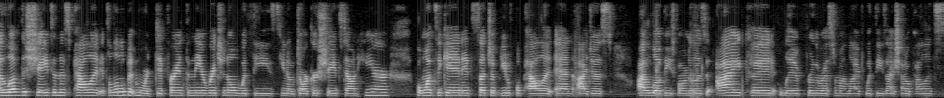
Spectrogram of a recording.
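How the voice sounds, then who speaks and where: This woman's voice sits at a fairly high pitch, with big swings in loudness. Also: fairly quick pace. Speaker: beauty youtuber. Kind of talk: casual product review. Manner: fast; animated.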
